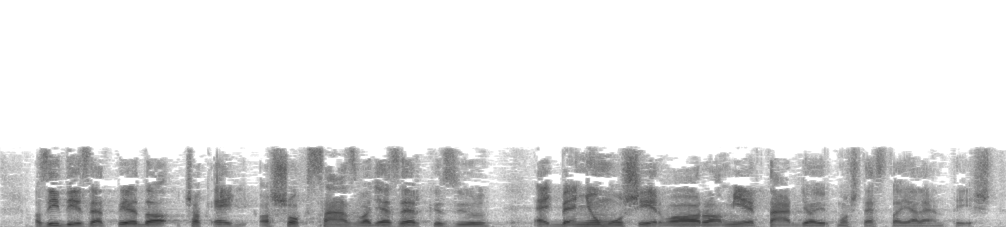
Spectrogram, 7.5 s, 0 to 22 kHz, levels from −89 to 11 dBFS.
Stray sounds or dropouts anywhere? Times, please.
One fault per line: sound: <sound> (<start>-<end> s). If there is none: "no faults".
no faults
